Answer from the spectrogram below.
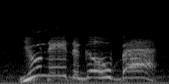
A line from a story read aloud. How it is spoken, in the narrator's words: the man shouted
